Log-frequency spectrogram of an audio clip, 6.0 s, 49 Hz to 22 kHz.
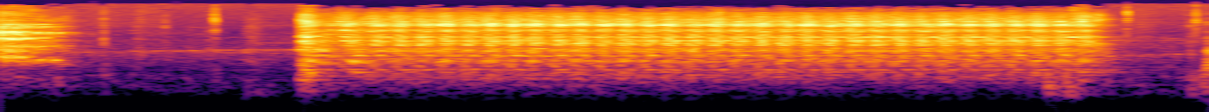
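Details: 2007 Renault Clio 1.6 paddle-shift, push-button start with brake held: about four seconds of steady starter cranking, roughly three turns a second, no firing at all; cranks but won't start, owner suspects something not connecting properly.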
